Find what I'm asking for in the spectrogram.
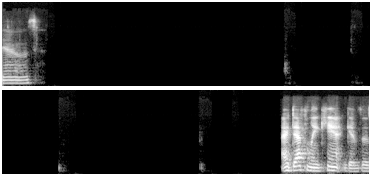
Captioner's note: silence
